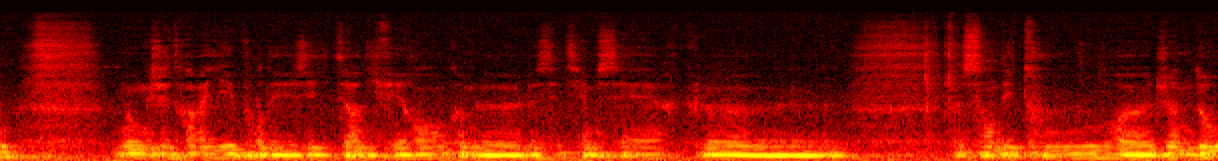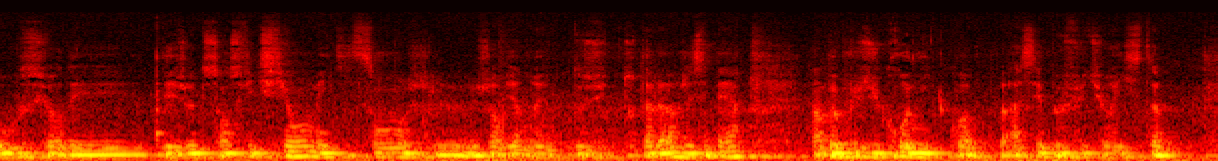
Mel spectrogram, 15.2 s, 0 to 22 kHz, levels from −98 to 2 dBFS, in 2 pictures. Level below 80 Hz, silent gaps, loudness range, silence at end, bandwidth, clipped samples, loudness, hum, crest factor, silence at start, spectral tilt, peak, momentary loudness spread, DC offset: -52 dBFS; none; 2 LU; 0 s; 9.4 kHz; under 0.1%; -32 LUFS; none; 16 dB; 0 s; -9 dB/octave; -16 dBFS; 11 LU; under 0.1%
